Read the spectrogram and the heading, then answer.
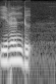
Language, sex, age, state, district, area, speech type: Tamil, female, 60+, Tamil Nadu, Coimbatore, rural, read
